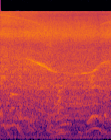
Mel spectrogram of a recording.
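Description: Chainsaw running steadily with a hissing whine whose pitch wavers slowly up and down as it cuts into the coconut palm's trunk, with men's voices calling underneath.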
